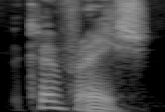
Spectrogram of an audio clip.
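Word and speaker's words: crème fraîche: creme, I think you have to say it like that how do you say this word? F- fresh, frachi? Creme fraiche. Creme fraiche. They go together.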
